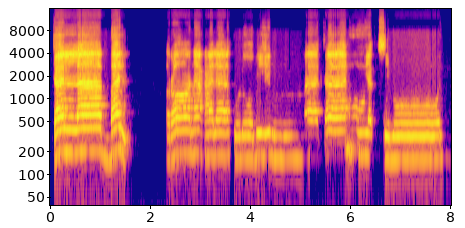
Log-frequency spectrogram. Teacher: Di sini adalah saktah. Okey, surah Al-Mutaffifin ayat ke-14 muka surat 588 dibaca dengan saktah ketika sambung.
